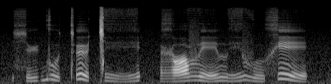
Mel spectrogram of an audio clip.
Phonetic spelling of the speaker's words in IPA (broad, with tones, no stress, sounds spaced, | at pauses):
s y˩˧ ɡ u˥˩ tʼ ø˥˩ ǀ e̤˧˩˧ | ɣ ɑ˩˧ v e˧˩˧ β e̤˩˧ v u˩ x e˥˩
